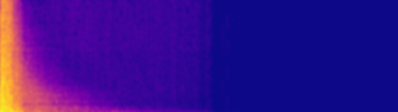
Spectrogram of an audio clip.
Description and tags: Not a real recording: this is synthetic sound created to sound something like a large gun firing. No, I haven't been around real artillery to know what it should sound like, so this isn't intended to mimic reality. Created in Cool Edit Pro. This one is still deep but not as much so as ArtilleryFireSynthetic.
blast, synthetic, gun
